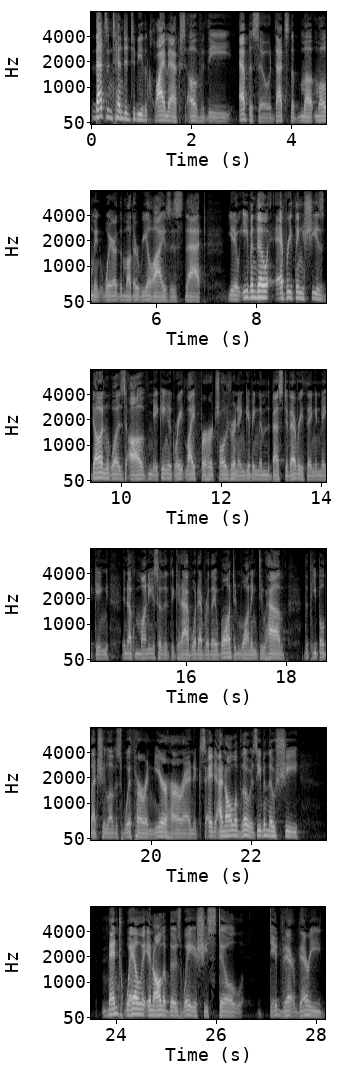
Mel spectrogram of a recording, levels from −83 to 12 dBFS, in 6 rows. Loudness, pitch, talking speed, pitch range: -22 LUFS, 110 Hz, 190 wpm, 100-120 Hz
